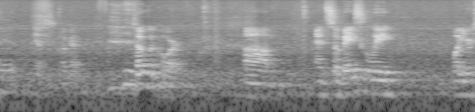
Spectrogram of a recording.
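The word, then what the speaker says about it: TOGA COARE: So what I'm showing you here, this is from a field campaign, Togacor? Do you know this? Yes, that's how you say it. Yes, okay. Togacor.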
